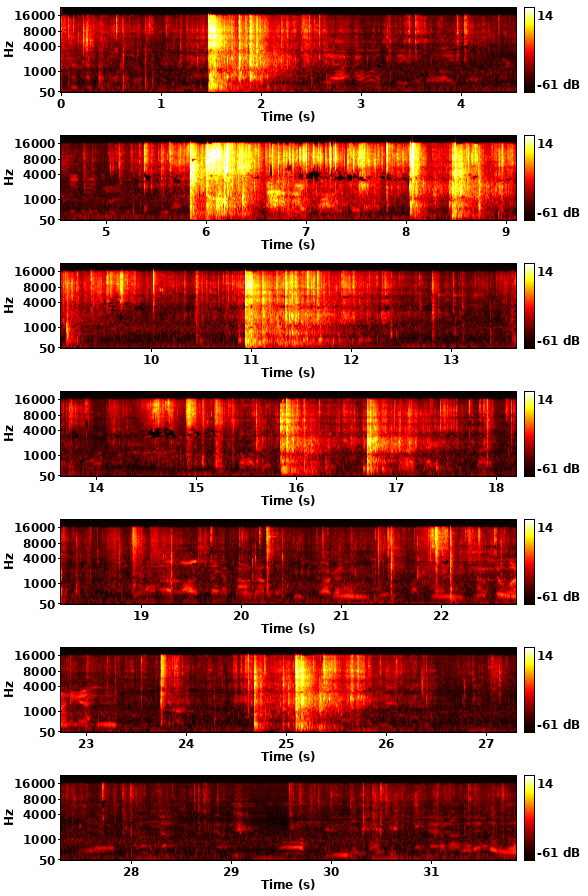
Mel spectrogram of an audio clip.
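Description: Rattan swords striking shields and armor in SCA armored combat: short bursts of sharp cracks and clanks. The first burst comes about a second and a half in, a rapid flurry follows around six to nine seconds, and further exchanges come around eleven, sixteen and twenty-five seconds.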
